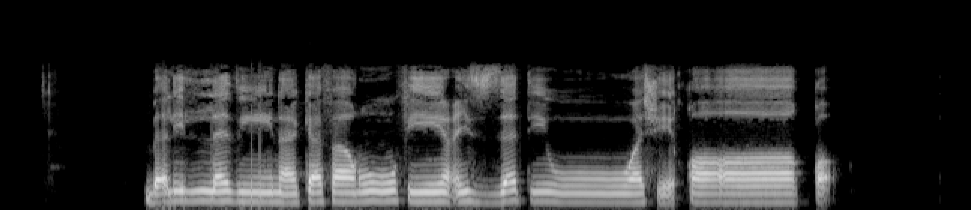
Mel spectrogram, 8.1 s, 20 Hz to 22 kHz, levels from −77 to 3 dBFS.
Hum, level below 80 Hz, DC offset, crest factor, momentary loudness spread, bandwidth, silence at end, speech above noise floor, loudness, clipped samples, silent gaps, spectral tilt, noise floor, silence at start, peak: none; -56 dBFS; under 0.1%; 16 dB; 8 LU; 7.4 kHz; 1.2 s; over 75 dB; -16 LUFS; under 0.1%; none; -4.5 dB/octave; under -90 dBFS; 1.2 s; 0 dBFS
